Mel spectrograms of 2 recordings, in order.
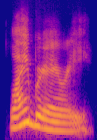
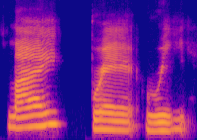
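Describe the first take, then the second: First: Said in the usual way. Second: "Library" slowly split into three separate beats; syllable by syllable. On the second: Shown as a demonstration. Teacher showing the three syllables of "Library", said syllable by syllable. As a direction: break "Library" apart as Li, bra, ry. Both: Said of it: "Three syllables".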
